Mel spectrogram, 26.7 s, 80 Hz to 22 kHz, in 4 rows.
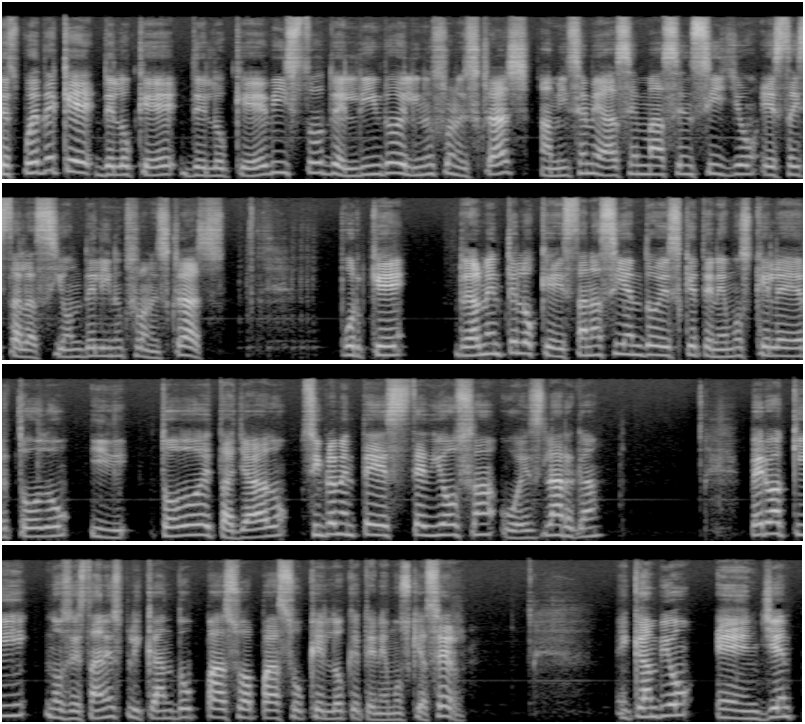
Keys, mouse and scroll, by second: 10.9-13.3 scroll up 4, 14.0 scroll up 2, 14.7-15.1 scroll up 2, 18.4-20.7 scroll up 4.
